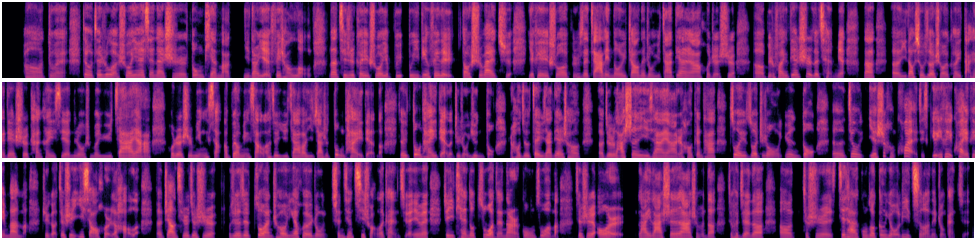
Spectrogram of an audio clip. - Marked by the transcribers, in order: unintelligible speech
- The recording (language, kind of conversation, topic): Chinese, advice, 如何通过短暂休息来提高工作效率？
